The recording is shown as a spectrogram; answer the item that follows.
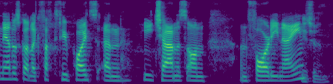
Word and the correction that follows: Hwang Hee-chan: Yeah, I mean, I absolutely butchered his name I did there. Hwang Hee-Chan.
